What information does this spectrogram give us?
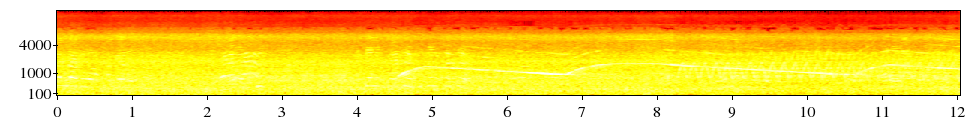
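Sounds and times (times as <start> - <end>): steady rushing noise: 0.0 - 12.0
siren wailing: 4.2 - 12.0.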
